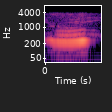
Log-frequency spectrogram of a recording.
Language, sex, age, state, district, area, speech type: Kashmiri, female, 18-30, Jammu and Kashmir, Bandipora, rural, conversation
